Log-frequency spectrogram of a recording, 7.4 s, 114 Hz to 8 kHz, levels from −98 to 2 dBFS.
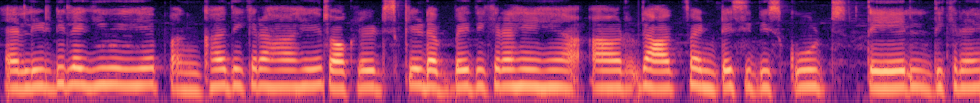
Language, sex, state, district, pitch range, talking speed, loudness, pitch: Hindi, female, Bihar, Purnia, 215-230 Hz, 180 wpm, -17 LUFS, 225 Hz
